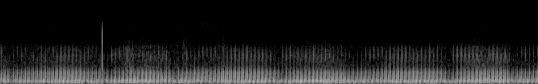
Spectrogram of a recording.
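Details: A cat purrs in a deep, buzzing rumble, breath cycles rising and falling about every second; a faint brief click near the start.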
